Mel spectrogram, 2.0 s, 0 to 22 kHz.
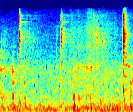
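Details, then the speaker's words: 1968 VW Type 3 Fastback speedometer, seized and cable snapped, disassembled and spun by hand unlubricated: few sharp uneven light ticks; dry mechanism rattle matching the noise it made, lube expected to fix, possibly worn hole. "that that was what the spomer was doing it was making exactly that sound all right with some lube I think it'll probably be okay"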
